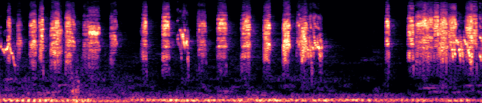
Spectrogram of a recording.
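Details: Happy budgerigar chirping: a rapid string of raspy, high chirps and squawky chatter, almost continuous, over a steady low hum.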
